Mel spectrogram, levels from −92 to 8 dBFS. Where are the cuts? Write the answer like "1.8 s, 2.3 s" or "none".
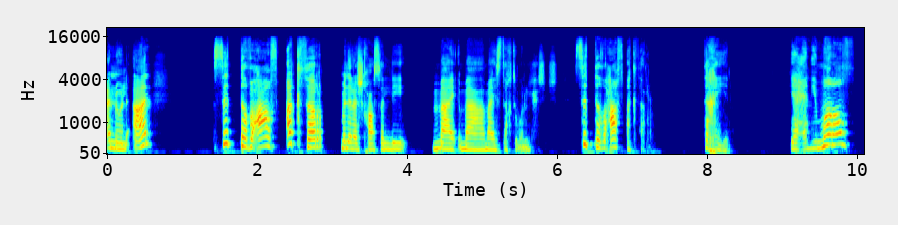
none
